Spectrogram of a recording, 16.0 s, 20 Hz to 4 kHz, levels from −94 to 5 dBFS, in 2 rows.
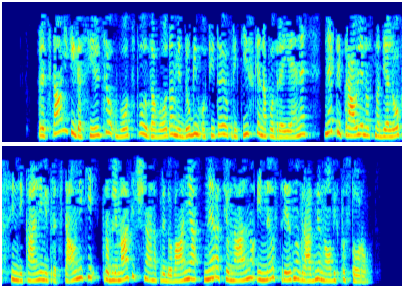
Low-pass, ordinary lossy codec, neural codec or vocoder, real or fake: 3.6 kHz; MP3, 16 kbps; none; real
